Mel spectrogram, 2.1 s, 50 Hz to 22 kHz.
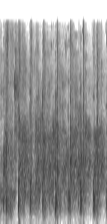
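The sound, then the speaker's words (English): A crowd applauds steadily for Graham over the Grails 3.0.4 and 2.5.1 releases, many hands clapping at once in a dense, crackling wash of sound with sharper claps poking through. No one speaks. “But anyway, so was 2.5.1, but those applause are for Graham.”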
